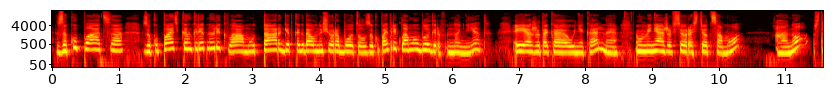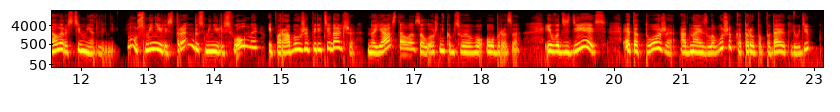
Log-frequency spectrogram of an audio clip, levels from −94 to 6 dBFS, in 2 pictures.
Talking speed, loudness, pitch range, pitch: 155 wpm, -25 LUFS, 210-280 Hz, 230 Hz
